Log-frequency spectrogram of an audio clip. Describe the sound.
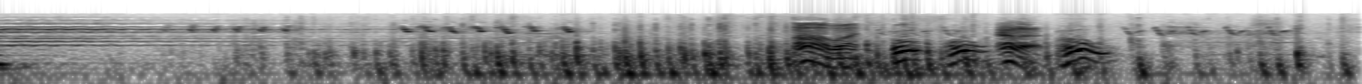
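Hooves clip-clop as horses are ridden off. Irregular thudding beats run throughout, with voices speaking over them and some tonal whistling sounds.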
